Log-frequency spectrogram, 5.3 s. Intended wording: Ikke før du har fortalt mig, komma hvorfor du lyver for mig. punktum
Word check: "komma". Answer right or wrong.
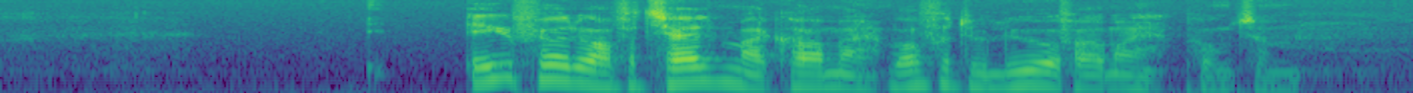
right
